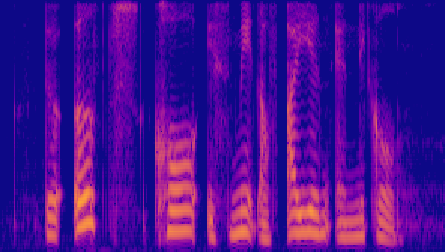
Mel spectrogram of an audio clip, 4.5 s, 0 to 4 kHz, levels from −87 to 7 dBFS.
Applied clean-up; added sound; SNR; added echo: none; none; none; none.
